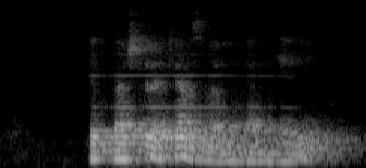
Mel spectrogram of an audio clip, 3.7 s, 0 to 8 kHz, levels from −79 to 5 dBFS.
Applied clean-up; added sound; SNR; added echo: neural separator model SepFormer DNS4.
